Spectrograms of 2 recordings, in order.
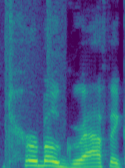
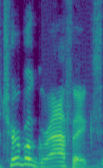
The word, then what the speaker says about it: TurboGrafx: is the good old TurboGrafx 16. Yes, the PC Engine. For those of you, I believe it's called that in Japan or Europe. But the TurboGrafx, and it's spelled GRAFX, so it's like graphics.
